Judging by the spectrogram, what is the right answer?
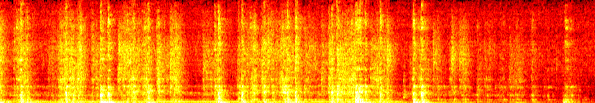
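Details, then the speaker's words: Kitchen garbage disposal switched on with water running: irregular metallic clanking and rattling about twice a second over the motor. Debris (bone pieces) bouncing in the blade assembly; the unit also had an open thermal overload. "However, if you heard like I heard, it sounds like there's something jumping around in our blade assembly. It sounds like we've got something that perhaps went down that shouldn't have."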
